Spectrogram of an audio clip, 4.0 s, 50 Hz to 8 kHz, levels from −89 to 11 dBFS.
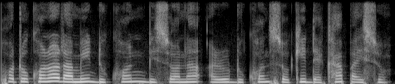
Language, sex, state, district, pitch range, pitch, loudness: Assamese, female, Assam, Sonitpur, 255-290 Hz, 275 Hz, -15 LUFS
